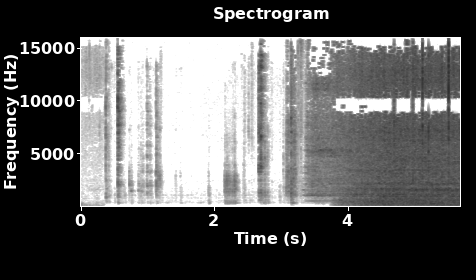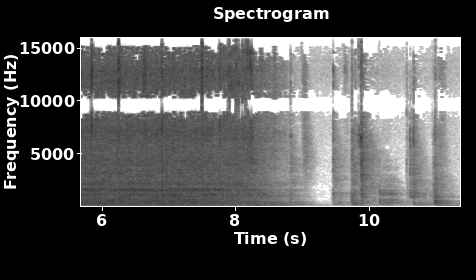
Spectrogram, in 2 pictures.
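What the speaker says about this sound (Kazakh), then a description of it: "сол қол миксермен айналдыра бересіздер" Electric hand mixer whipping cake cream in a bowl, a steady loud whirring drone lasting several seconds, framed by light clinks and taps of the bowl before and after, close up.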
